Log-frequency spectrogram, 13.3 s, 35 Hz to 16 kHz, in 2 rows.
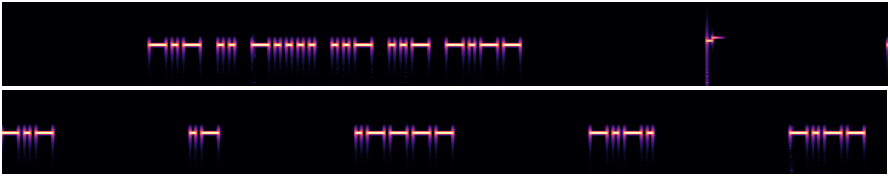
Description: Morse code, heard as a keyed tone, about 28 wpm, spaced as for 13 wpm, 700 Hz. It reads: KI6UUY KA1CY
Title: USA Call Signs - 8x Character Spacing - 28wpm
